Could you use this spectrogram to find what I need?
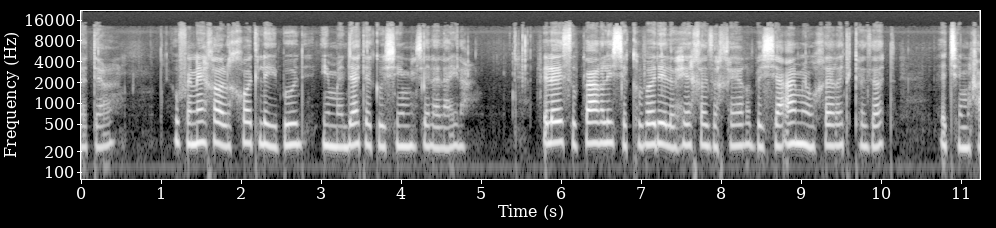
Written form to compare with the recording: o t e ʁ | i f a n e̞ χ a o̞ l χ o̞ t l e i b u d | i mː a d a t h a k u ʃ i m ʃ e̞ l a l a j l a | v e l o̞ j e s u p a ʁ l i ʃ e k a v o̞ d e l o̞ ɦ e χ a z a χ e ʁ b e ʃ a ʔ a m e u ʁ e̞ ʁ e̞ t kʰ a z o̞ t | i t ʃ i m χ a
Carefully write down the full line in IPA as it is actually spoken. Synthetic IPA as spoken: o t e ʁ | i f a n e̞ χ a o̞ l χ o̞ t l e i b u d | i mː a d a t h a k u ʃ i m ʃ e̞ l a l a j l a | v e l o̞ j e s u p a ʁ l i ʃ e k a v o̞ d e l o̞ ɦ e χ a z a χ e ʁ b e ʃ a ʔ a m e u χ e̞ ʁ e̞ t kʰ a z o̞ t | e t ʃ i m χ a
